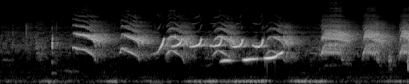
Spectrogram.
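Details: Pet Indian ring-necked parrot, a green talking bird said to say mummy papa, gives harsh, rapid, repeated squawks in quick succession, some with downward-sliding whistled parts, loud and continuous throughout.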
